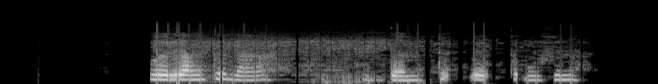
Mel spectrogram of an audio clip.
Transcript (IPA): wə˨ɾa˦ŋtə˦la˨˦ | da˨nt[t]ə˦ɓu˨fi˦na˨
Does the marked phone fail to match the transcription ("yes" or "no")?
no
